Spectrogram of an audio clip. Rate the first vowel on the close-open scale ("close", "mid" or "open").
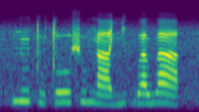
close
